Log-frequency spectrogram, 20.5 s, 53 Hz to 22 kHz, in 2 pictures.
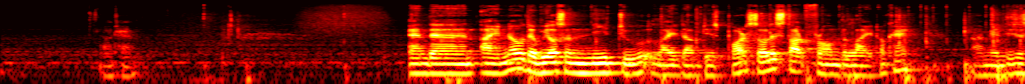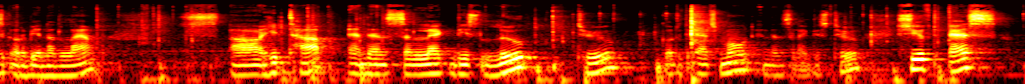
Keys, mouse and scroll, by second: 3.3-4.0 right drag, 5.3-5.7 shift+middle drag, 6.0 middle click, 6.6 shift+middle drag, 6.9 middle click, 7.5 click, 8.1 shift+middle click, 8.5-8.9 ctrl+middle drag, 9.0 shift+middle click, 9.3 middle drag, 9.6 ctrl+middle drag, 9.9 shift+middle click, 10.2 middle click, 11.1 middle click, 11.9-12.3 shift+middle drag, 12.9 Tab, 13.3 middle click, 15.0 middle click, 15.5 2, 16.8 alt+click, 18.1 middle click, 18.7 ctrl+middle click, 19.5 shift+s.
